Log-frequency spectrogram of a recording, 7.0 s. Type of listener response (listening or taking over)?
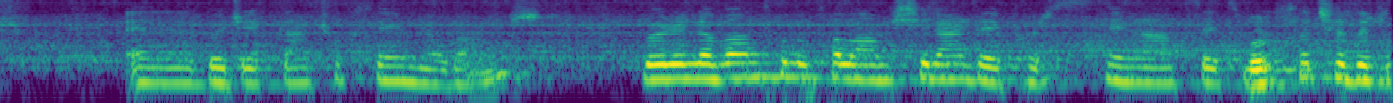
listening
